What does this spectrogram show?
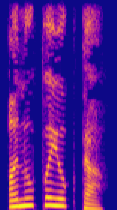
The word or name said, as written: ಅನುಪಯುಕ್ತ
